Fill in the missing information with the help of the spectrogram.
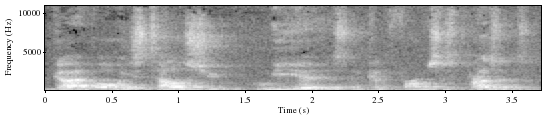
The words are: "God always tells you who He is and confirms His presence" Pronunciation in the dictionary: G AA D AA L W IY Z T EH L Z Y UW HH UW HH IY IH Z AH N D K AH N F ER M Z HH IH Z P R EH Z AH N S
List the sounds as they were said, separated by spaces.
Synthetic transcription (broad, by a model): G AA D AA L W IY Z T EH L Z Y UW HH UW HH IY IH Z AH N K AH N F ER M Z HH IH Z P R EH Z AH N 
